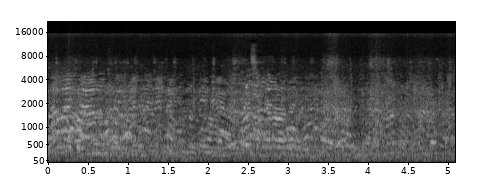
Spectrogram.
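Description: A crowd of men and women chatter loudly all around outdoors.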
